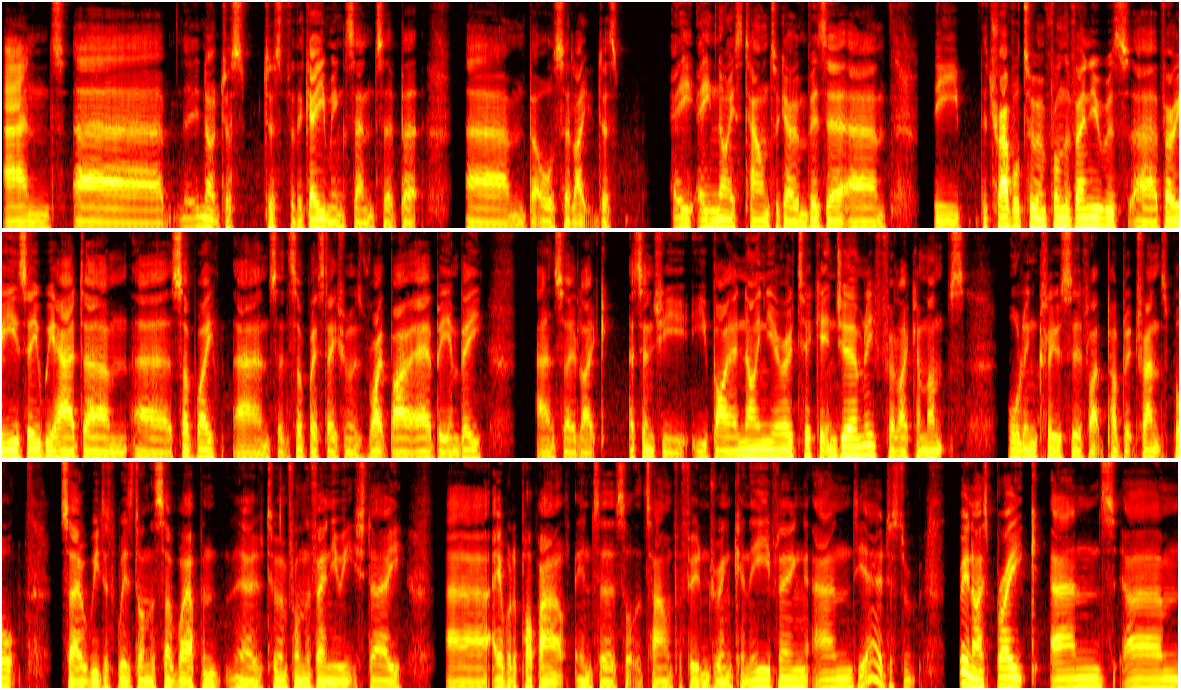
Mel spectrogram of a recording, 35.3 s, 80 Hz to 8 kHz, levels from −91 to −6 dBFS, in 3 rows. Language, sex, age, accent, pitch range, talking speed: English, male, 30-49, British, 90-100 Hz, 195 wpm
